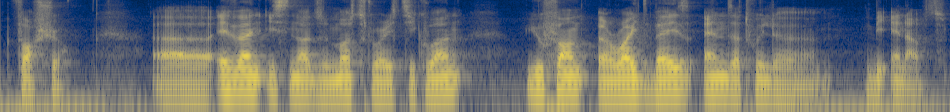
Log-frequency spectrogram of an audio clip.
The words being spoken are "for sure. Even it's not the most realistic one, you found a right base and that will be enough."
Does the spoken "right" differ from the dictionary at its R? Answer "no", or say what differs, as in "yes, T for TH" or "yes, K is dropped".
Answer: no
